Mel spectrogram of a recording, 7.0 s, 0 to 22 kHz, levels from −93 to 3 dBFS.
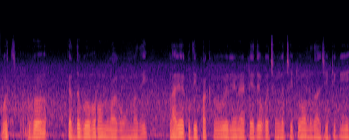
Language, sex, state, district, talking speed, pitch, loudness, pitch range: Telugu, male, Andhra Pradesh, Visakhapatnam, 135 wpm, 105 Hz, -27 LUFS, 100-110 Hz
